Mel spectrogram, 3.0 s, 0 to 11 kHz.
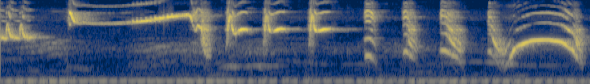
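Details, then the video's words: Javan pied starling in full, lively song, used as a 5 o'clock lure and a tutor recording for canaries: a high whistled slide, rapid buzzy chatter notes, then a clear rising-falling whistle, over a steady low hum. "Pancingan Jam 5 !! Jalak Suren Tio Gacor Isian Full Cocok Buat Masteran Burung Kenari"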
